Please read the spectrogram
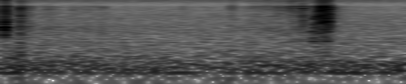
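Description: Faint handling of tarot cards: a light tap as a card is set down on a slatted wooden surface at the start, then a brief card slide about one and a half seconds in.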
